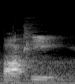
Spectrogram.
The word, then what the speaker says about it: bokeh: known as boka um people pronounce the the word in different ways some people pronounce it baky some people pronounce it like bokeh so um it you can call it whatever you want I call it bokeh because that's what it that's what it sounds like to me so I found that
